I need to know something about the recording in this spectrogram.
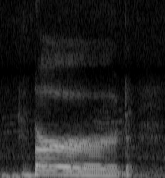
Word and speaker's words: bird: black where it's BER bird you need to close the back with your tongue and bite down on the sides the tongue is down BRR BRR bird and there you have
